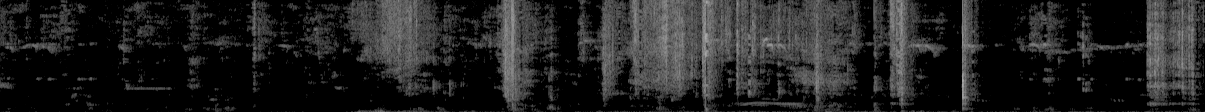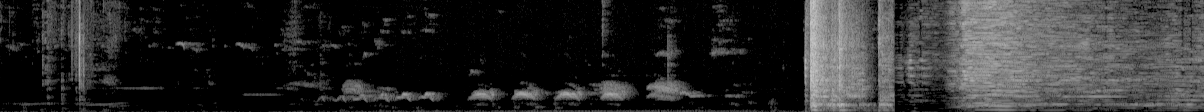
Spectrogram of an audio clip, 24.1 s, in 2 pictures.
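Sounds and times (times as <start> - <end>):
bird calls: 5.0 - 19.8.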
